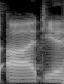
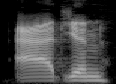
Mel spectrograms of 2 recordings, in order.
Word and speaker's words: Adyen: It is Adyen, and I was calling it Adyen.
